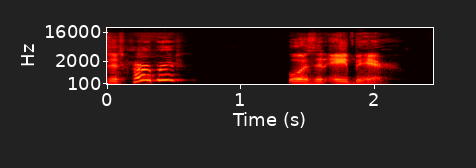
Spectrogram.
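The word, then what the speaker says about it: Hebert: If there's an R after the E, it's Herbert. But if there's no R, then it's A-Bear.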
